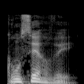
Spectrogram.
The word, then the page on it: conserver: francais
